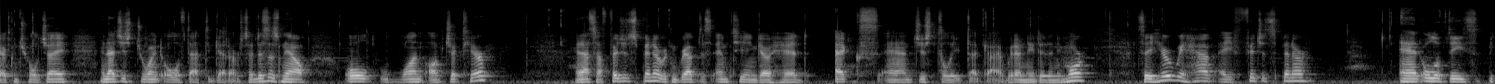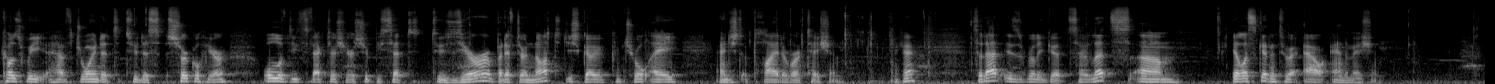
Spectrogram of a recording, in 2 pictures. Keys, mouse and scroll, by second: 1.3 alt+a, 1.5 scroll down 2, 2.7 Tab, 3.6 r, 5.6 right click, 6.6 click, 8.5 x, 10.3-11.5 middle drag, 11.5 click, 15.0-16.3 scroll up 1, 16.3 click, 19.6-23.0 middle drag, 21.5 ctrl+a, 23.3 scroll down 1, 23.7 alt+a, 23.7-29.9 middle drag.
